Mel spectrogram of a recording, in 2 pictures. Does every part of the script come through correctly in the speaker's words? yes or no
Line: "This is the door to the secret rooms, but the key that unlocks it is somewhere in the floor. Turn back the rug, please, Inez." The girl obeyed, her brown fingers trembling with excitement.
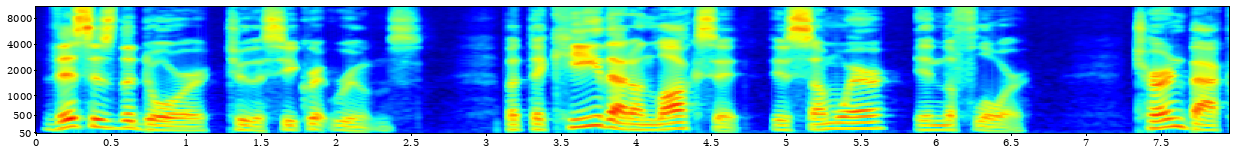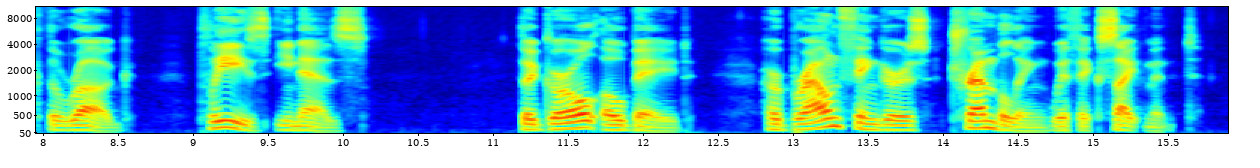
yes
